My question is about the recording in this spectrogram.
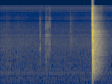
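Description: Camera being set down on a hard surface: a few faint handling clicks about a second in, then a single sharp, loud knock near the end.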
